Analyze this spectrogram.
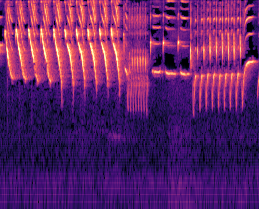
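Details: Singing canary, played so young birds learn to sing: fast rolling trill of downslurred notes, a low buzzy burst, a steady high whistled tone, then quick falling chirps and a rising whistle.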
